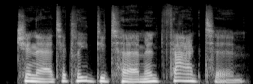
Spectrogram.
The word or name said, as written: genetically determined factor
